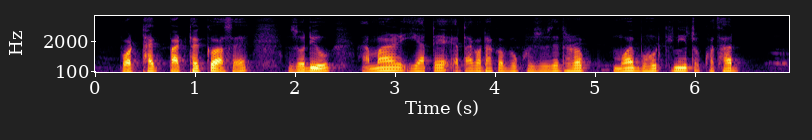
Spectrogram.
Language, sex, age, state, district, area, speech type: Assamese, male, 30-45, Assam, Kamrup Metropolitan, urban, spontaneous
